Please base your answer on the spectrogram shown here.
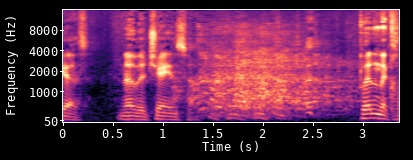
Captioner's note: laughter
